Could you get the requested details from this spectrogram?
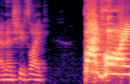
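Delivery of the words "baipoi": put-on angry shout, higher and louder. Retelling a wrestler's angry catchphrase to another speaker: imitating an angry yell. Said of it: "as angry as possible".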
